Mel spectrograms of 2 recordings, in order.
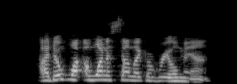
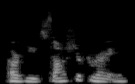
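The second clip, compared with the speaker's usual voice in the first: soft question; 2 semitones lower, 7 dB quieter than usual. Pretend. Testing a man's voice on someone, soft question. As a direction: ask it softly. First asking, then repeated after "What?.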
